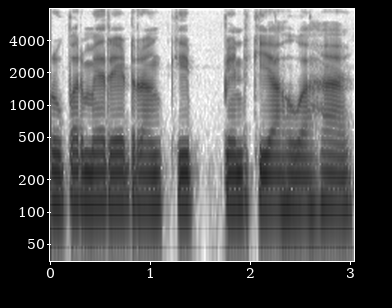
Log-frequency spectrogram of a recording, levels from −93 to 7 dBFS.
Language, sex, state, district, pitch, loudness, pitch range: Hindi, male, Jharkhand, Palamu, 115 Hz, -15 LUFS, 110-115 Hz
